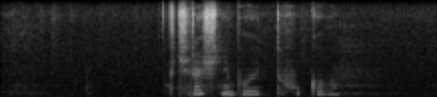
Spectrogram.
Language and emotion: Russian, sad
